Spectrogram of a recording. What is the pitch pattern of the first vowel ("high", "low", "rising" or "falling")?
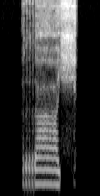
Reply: low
